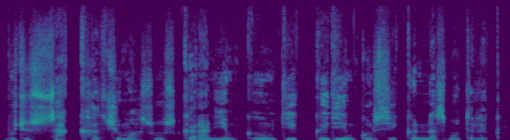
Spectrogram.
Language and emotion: Kashmiri, fearful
